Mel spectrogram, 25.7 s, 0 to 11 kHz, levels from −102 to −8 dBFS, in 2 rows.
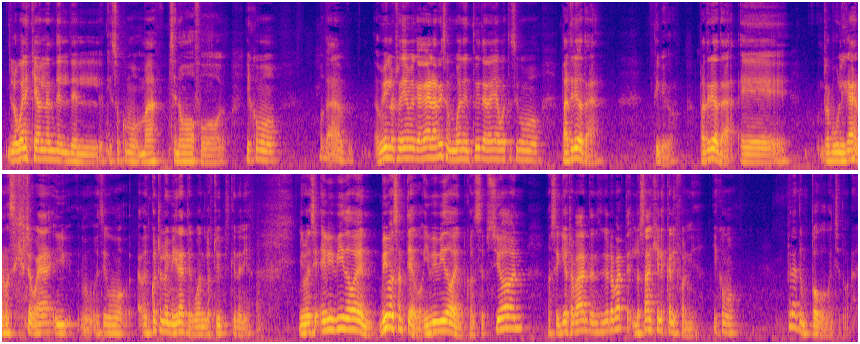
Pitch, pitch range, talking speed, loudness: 130 Hz, 115-150 Hz, 205 wpm, -25 LUFS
